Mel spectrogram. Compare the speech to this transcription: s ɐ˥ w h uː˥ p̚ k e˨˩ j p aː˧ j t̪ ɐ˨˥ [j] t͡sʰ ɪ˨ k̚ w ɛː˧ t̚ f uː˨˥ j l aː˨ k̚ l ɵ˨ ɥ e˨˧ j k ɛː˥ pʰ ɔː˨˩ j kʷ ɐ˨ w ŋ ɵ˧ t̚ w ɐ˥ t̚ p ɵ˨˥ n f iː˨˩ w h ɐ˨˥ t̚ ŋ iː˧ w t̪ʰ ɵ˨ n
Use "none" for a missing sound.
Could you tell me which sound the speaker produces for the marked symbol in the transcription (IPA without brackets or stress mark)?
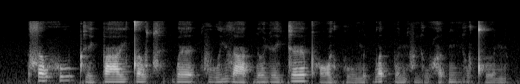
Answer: w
